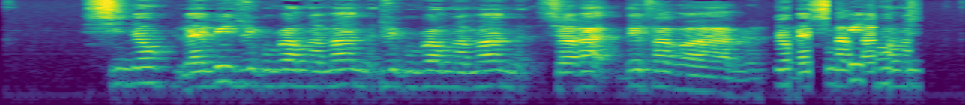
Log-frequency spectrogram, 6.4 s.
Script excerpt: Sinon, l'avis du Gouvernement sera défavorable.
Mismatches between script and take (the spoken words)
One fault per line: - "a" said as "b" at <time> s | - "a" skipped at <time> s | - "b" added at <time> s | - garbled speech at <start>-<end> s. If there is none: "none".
- "du Gouvernement" added at 2.5 s
- garbled speech at 5.2-6.1 s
